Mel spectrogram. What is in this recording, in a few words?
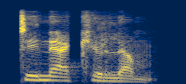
"tenaculum", Indian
